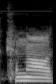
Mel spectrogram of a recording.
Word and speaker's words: Kanawha: Yeah, and it's Kanawha County.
